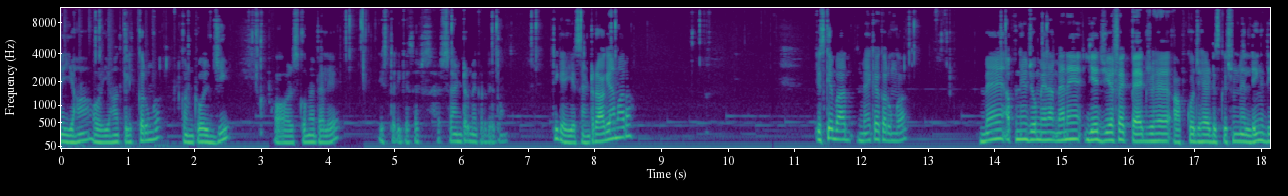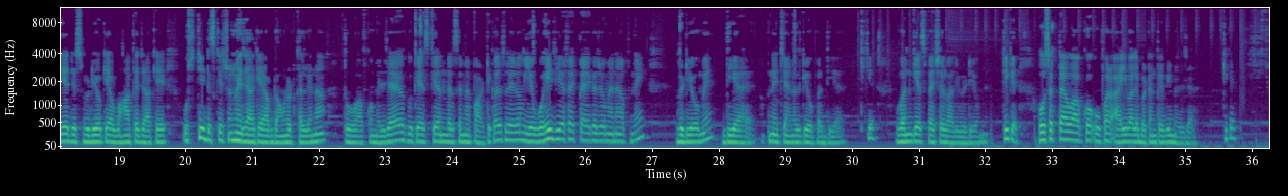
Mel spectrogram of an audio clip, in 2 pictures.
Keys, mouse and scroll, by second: 0.8 ctrl+click, 2.5 ctrl+g, 4.5 ctrl+click, 6.0 click, 12.9 click, 23.7-29.4 drag, 29.4-36.2 alt+drag.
